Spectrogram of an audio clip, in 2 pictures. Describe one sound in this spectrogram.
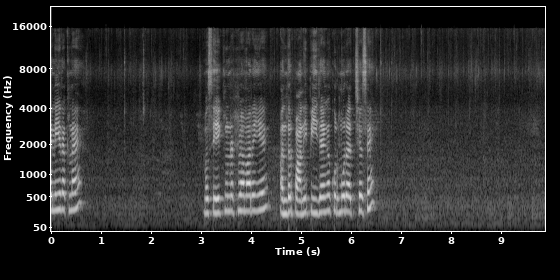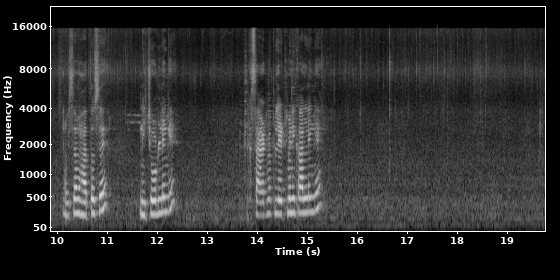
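Puffed rice rustles as a hand stirs it in a metal bowl.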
